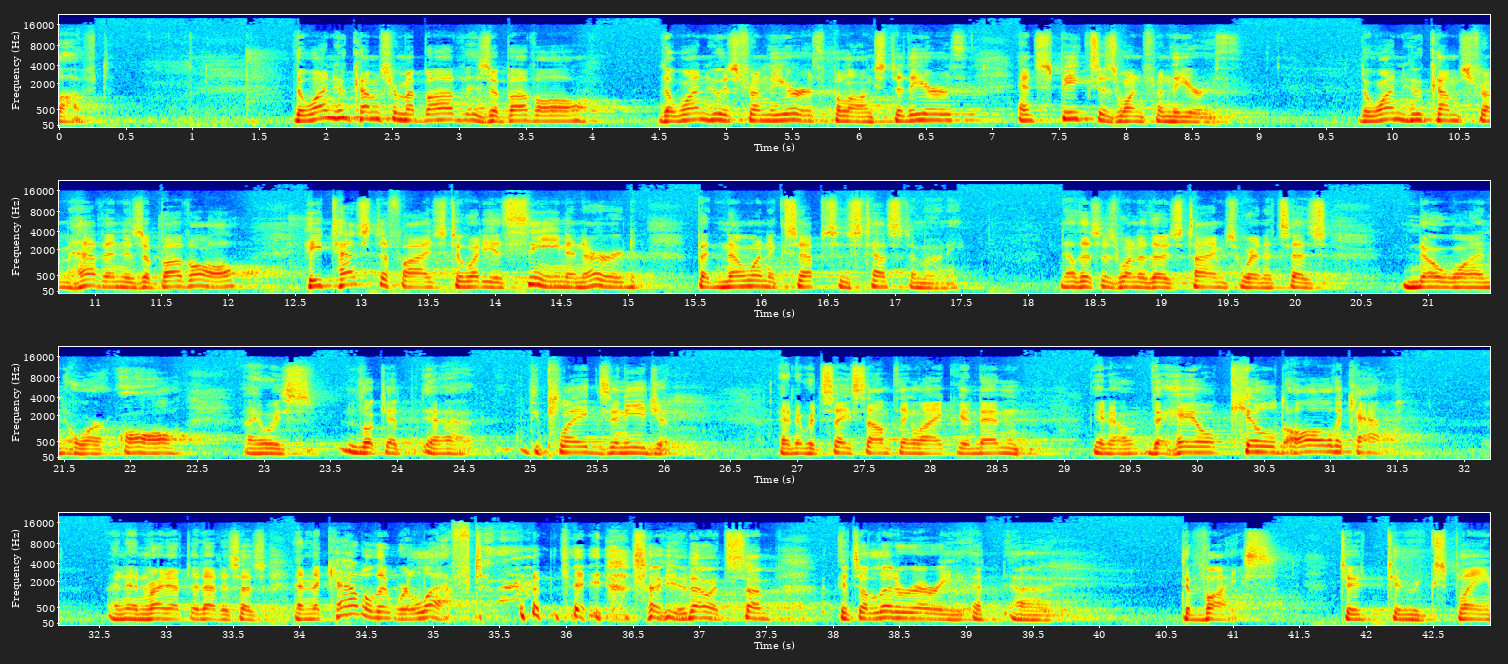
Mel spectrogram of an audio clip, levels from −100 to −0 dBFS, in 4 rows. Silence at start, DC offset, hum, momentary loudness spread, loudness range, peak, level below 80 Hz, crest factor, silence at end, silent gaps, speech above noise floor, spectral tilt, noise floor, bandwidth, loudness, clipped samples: 0 s; under 0.1%; none; 13 LU; 2 LU; 0 dBFS; -54 dBFS; 18 dB; 0 s; none; 25 dB; -4.5 dB/octave; -43 dBFS; 19.5 kHz; -18 LUFS; under 0.1%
